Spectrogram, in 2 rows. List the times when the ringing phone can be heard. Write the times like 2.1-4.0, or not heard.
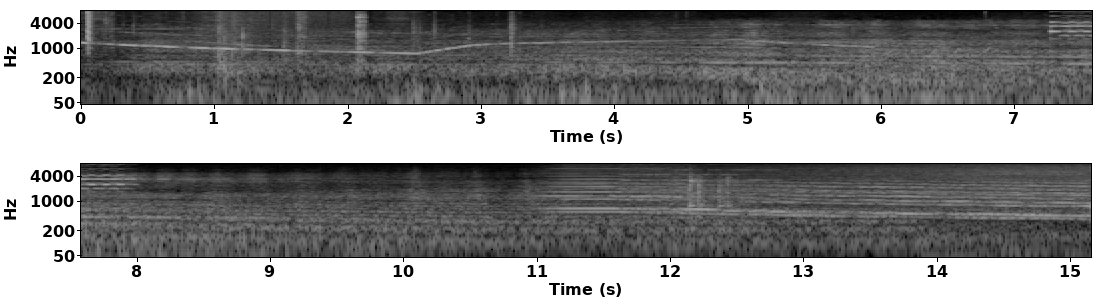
1.0-2.2, 6.8-8.1, 11.6-12.7.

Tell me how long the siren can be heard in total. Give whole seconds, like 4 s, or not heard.
11 s.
